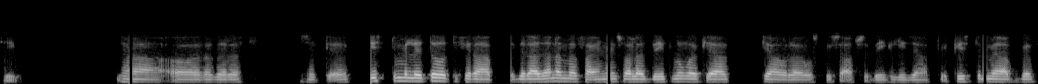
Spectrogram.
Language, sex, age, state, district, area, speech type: Hindi, male, 60+, Rajasthan, Jodhpur, urban, conversation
